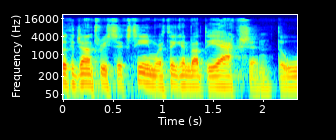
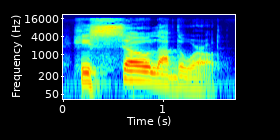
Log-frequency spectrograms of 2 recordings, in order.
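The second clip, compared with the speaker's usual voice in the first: "so" drawn out and leaned on, slow; stress on so. Shown as a demonstration. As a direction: lean hard on "so". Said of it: "The one is the particle so".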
